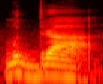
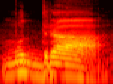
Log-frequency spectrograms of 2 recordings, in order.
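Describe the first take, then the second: No difference in how they are said.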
